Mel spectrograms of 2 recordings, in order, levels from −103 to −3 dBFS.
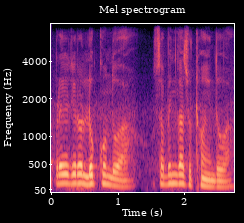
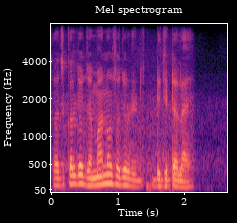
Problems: constant background noise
